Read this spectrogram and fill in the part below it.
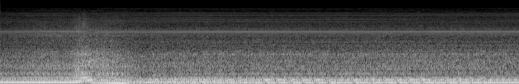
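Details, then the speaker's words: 1982 Chevy Camaro Crossfire V8, just started: catches and settles into a fast, steady idle of about 1800-2100 rpm, well above normal, later dropping only to about 1800 rpm; idle too high. "she runs like not an issue man she fires right up idling a little high but hopefully it'll drop down here in a second she's running about 1800 rpm now 2 000."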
